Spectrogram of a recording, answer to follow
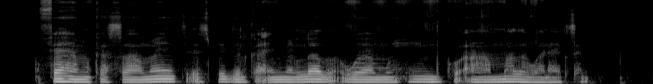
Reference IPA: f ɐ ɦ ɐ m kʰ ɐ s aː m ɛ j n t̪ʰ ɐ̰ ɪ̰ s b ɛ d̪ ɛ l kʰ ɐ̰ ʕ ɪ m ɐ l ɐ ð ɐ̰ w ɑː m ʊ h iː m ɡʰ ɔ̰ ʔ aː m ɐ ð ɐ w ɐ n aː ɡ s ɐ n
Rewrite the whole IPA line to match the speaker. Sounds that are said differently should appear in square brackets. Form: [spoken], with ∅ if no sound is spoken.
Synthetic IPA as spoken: f ɐ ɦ ɐ m kʰ ɐ s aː m ɛ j n t̪ʰ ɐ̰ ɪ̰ s b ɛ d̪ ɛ l kʰ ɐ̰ ʕ ɪ m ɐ l ɐ ð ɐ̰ w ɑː m ʊ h iː m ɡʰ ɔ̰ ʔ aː m ɐ ð ɐ w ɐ n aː ɡ s ɐ n

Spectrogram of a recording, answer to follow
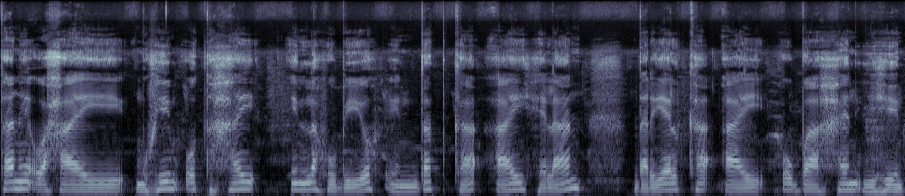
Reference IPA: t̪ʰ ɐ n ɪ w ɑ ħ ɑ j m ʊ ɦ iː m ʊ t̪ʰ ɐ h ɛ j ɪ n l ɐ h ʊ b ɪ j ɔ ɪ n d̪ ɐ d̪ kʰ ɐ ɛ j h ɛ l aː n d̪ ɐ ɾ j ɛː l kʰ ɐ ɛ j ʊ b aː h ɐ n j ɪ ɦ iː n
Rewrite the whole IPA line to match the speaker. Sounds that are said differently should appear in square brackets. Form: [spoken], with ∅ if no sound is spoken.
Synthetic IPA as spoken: t̪ʰ ɐ n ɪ w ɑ ħ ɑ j m ʊ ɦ iː m ʊ t̪ʰ ɐ h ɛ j ɪ n l ɐ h ʊ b ɪ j ɔ ɪ n d̪ ɐ d̪ kʰ ɐ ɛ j h ɛ l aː n d̪ ɐ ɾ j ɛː l kʰ ɐ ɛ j ʊ b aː h ɐ n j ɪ ɦ iː n

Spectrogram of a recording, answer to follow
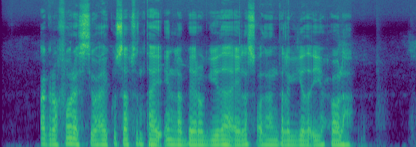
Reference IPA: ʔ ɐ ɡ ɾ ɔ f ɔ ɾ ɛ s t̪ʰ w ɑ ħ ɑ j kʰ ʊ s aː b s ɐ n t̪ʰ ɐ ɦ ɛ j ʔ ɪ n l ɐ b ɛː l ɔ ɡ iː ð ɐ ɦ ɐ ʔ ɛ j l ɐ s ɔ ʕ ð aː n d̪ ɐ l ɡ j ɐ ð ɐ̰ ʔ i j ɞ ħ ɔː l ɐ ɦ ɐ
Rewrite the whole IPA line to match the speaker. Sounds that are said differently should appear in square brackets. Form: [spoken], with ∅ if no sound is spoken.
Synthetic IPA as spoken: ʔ ɐ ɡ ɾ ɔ f ɔ ɾ ɛ s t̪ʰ w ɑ ħ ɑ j kʰ ʊ s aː b s ɐ n t̪ʰ ɐ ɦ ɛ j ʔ ɪ n l ɐ b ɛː [ɾ] ɔ ɡ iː ð ɐ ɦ ɐ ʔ ɛ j l ɐ s ɔ ʕ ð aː n d̪ ɐ l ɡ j ɐ ð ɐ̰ ʔ i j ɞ ħ ɔː l ɐ ɦ ɐ

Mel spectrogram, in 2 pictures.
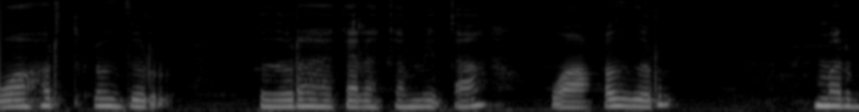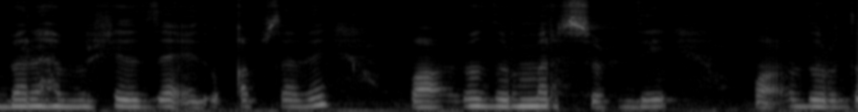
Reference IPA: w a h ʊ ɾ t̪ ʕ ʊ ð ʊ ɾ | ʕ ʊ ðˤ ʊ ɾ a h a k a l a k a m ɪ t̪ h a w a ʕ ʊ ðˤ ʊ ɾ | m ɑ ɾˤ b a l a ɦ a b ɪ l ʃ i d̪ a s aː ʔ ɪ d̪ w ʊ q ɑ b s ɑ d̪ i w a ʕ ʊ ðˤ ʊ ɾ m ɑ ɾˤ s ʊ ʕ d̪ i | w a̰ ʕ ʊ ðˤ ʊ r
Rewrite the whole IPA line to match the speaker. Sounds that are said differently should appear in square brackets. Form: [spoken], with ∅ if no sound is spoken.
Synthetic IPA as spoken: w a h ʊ ɾ t̪ ʕ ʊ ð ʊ ɾ | ʕ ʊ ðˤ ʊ ɾ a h a k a l a k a m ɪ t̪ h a w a ʕ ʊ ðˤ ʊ ɾ | m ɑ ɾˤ b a l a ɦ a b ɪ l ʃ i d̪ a [z] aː ʔ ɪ d̪ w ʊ q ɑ b s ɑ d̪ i w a ʕ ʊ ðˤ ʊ ɾ m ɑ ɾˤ s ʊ ʕ d̪ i | w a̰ ʕ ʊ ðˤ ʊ [ɾ]

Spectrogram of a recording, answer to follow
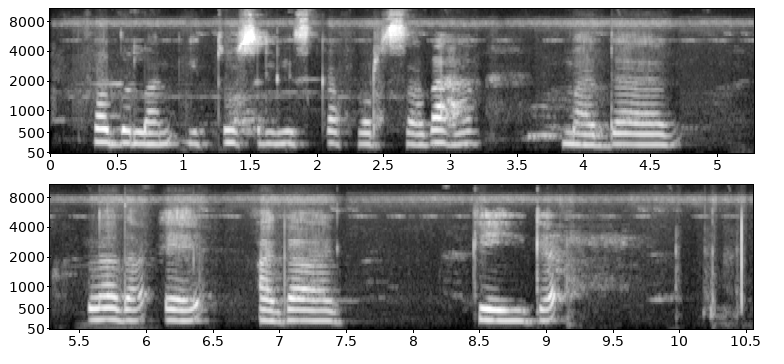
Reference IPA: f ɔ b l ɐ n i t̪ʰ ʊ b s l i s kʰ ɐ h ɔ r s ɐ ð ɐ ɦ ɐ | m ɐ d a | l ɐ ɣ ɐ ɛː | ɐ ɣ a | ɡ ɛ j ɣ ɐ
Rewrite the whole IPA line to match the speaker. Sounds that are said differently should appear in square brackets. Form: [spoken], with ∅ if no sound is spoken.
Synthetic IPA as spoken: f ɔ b l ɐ n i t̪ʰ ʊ [∅] s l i s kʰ ɐ [f] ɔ r s ɐ ð ɐ ɦ ɐ | m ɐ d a | l ɐ [ð] ɐ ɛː | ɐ ɣ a | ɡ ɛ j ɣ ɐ

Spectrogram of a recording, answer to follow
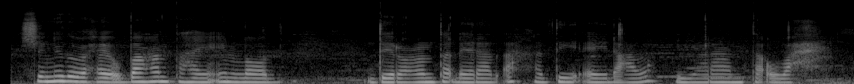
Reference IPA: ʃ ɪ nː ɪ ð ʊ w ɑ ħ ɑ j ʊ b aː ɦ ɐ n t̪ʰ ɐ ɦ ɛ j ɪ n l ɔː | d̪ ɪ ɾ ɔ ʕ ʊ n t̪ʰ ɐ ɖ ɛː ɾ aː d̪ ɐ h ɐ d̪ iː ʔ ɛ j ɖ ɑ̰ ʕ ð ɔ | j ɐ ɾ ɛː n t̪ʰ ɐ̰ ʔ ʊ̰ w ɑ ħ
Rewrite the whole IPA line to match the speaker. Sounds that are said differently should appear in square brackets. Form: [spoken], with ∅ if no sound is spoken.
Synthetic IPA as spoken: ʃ ɪ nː ɪ ð ʊ w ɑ ħ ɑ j ʊ b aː ɦ ɐ n t̪ʰ ɐ ɦ ɛ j ɪ n l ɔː | d̪ ɪ ɾ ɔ ʕ ʊ n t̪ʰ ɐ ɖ ɛː ɾ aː d̪ ɐ h ɐ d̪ iː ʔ ɛ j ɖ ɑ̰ ʕ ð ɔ | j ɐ ɾ [aː] n t̪ʰ ɐ̰ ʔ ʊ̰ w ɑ ħ

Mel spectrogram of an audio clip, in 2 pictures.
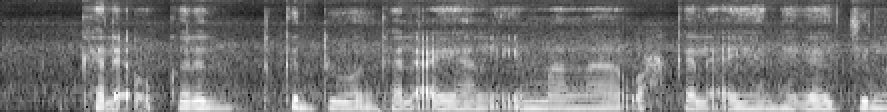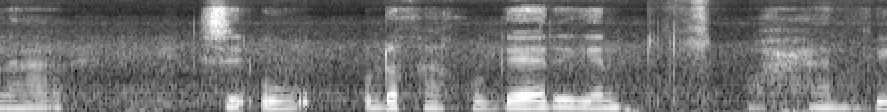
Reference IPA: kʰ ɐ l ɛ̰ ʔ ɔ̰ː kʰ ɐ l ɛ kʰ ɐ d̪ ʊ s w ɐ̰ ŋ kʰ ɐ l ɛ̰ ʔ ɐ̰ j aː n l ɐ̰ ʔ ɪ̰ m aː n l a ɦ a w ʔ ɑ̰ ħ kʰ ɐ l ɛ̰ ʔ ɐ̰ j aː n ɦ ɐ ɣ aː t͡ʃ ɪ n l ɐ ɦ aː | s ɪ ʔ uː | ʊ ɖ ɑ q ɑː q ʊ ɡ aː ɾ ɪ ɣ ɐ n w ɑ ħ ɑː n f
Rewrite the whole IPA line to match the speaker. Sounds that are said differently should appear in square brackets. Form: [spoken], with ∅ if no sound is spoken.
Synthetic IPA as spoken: kʰ ɐ l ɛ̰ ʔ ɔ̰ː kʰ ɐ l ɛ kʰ ɐ d̪ ʊ [∅] w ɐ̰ ŋ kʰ ɐ l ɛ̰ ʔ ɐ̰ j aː n l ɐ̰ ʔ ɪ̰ m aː n l [ɐ] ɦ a w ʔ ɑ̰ ħ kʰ ɐ l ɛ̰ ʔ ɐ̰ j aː n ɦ ɐ ɣ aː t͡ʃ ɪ n l ɐ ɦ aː | s ɪ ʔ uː | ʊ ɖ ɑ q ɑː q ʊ ɡ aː ɾ ɪ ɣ ɐ n w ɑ ħ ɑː n f

